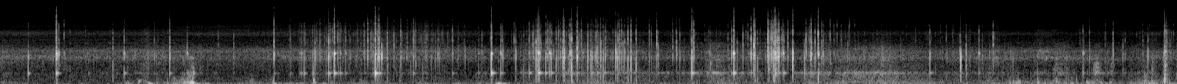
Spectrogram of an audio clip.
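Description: Heavy typhoon rain close to the microphone: a steady wash of rain with dense, irregular crackling taps of drops striking near it.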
